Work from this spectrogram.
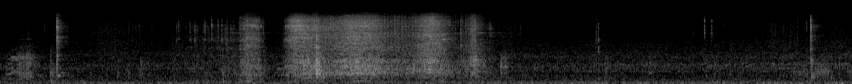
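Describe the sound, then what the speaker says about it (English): A knitting machine carriage knits a row of ravel cord with a rushing mechanical slide in the middle, framed by scattered sharp clicks and ticks at moderate loudness. "knit one row across."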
